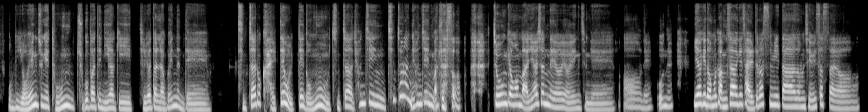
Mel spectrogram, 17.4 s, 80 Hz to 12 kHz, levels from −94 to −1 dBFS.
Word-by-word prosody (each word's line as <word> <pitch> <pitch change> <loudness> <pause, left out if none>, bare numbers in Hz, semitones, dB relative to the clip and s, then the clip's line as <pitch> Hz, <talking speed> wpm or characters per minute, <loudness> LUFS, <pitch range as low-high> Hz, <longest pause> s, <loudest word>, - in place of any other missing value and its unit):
우리 165 -3 -3
여행 160 - +4
중에 220 -5 0
도움 190 +6 +2
주고 185 - -2
받은 185 -3 0
이야기 150 -3 -1
들려 155 +2 0
달라고 165 -2 -1
했는데 135 -10 -3 0.6
진짜로 240 - +1
갈 145 - -1
때 295 - +1
올 250 - +3
때 225 +12 0
너무 170 +3 0
진짜 195 +3 -1
현지인 260 - 0
친절한 420 - 0
현지인 260 +4 0
만나서 200 -3 +1 0.6
좋은 265 +1 +4
경험 245 -2 +3
많이 165 -2 +2
하셨네요, 235 -9 +1
여행 155 +1 -4
중에. 140 -1 -7 0.2
어 95 - -7
네. 170 +2 -9
오늘 210 0 -4 0.4
이야기 260 +1 +5
너무 225 -1 +4
감사하게 250 +6 +4
잘 160 -6 +3
들었습니다. 230 - +1
너무 200 0 -2
재밌었어요. 175 -5 -4
195 Hz, 295 characters per minute, -20 LUFS, 155-240 Hz, 0.6 s, 이야기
